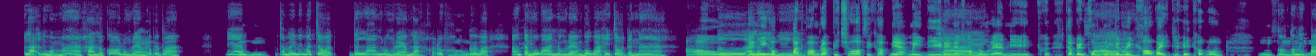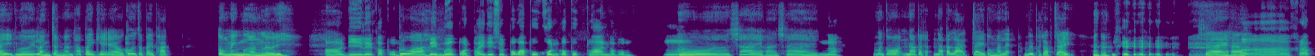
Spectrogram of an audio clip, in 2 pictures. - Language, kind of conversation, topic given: Thai, unstructured, มีทริปไหนที่ทำให้คุณประหลาดใจมากที่สุด?
- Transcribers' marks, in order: tapping; laughing while speaking: "อีกเลยครับผม"; chuckle; laugh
